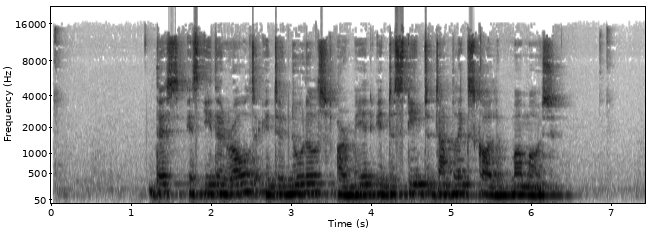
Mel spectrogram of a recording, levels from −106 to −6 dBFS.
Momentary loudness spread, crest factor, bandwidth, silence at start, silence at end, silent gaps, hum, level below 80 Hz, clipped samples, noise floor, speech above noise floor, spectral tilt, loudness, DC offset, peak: 5 LU; 12 dB; over 20 kHz; 0.05 s; 0.9 s; none; none; -44 dBFS; under 0.1%; -45 dBFS; 35 dB; -4.5 dB/octave; -11 LUFS; under 0.1%; 0 dBFS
